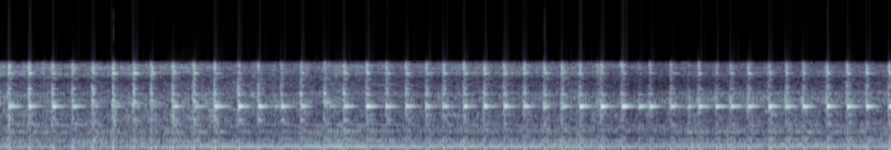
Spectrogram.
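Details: Engine's first start after repair with the piston group and a bushing replaced: steady idle with evenly spaced firing pulses about two to three a second, no knocking; sounds healthy.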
